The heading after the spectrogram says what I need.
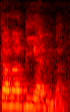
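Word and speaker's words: Canadienne: So like this, Canadien. The pronunciation changes, right? Canadien. Here we are not pronouncing the N. But here we are pronouncing the N because it is followed by an E.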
